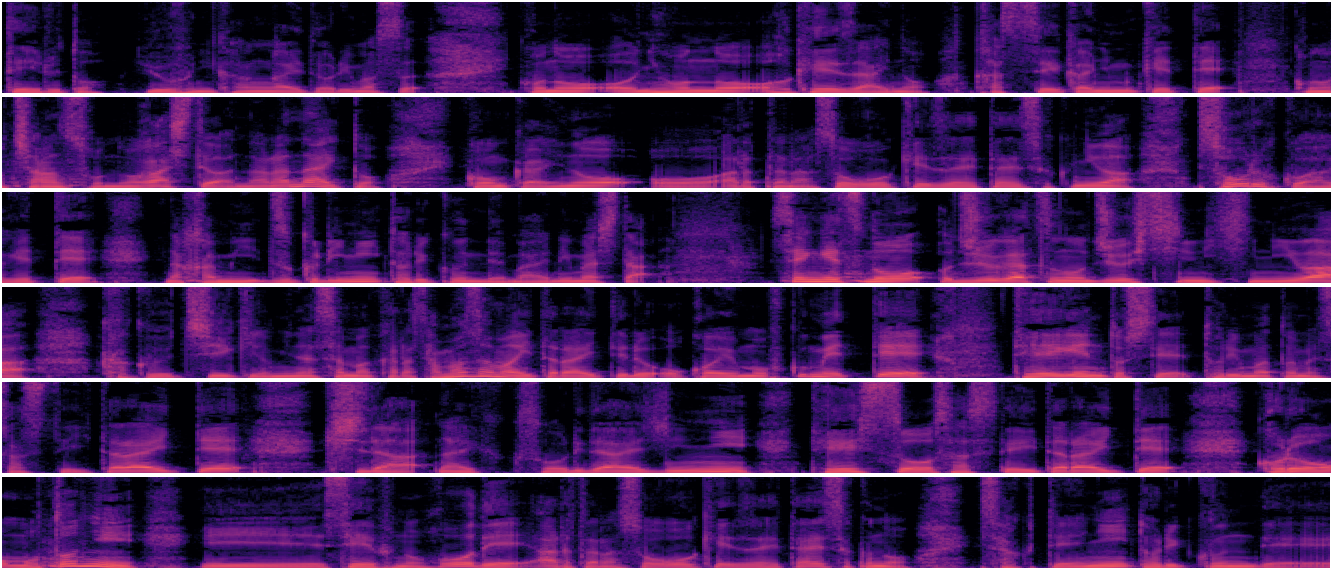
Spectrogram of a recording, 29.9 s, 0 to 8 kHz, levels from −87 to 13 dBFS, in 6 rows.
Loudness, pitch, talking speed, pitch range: -28 LUFS, 115 Hz, 335 characters per minute, 105-125 Hz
